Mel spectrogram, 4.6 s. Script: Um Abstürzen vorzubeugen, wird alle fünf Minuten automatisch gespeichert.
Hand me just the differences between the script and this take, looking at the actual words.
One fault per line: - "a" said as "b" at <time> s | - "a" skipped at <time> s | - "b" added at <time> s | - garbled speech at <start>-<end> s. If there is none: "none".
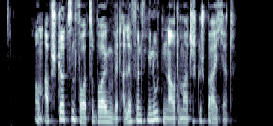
none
